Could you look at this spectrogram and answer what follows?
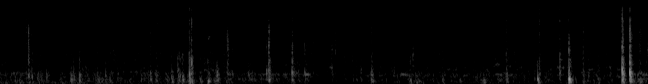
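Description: Irregular light clicks and taps of an LED TV's plastic bezel frame being pried and unclipped by hand along the panel edge, with a sharp double click near the end.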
